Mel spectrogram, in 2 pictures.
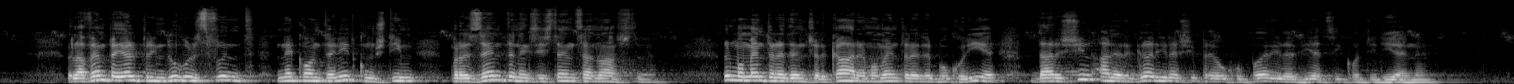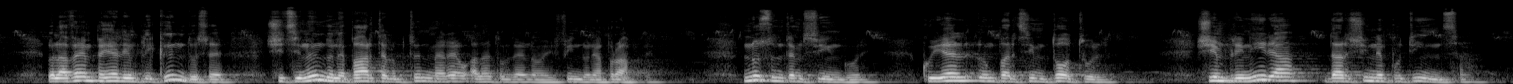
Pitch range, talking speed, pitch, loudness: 115-165 Hz, 115 wpm, 145 Hz, -18 LUFS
